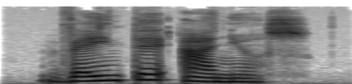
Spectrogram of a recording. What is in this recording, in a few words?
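twenty years old, Spanish, female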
